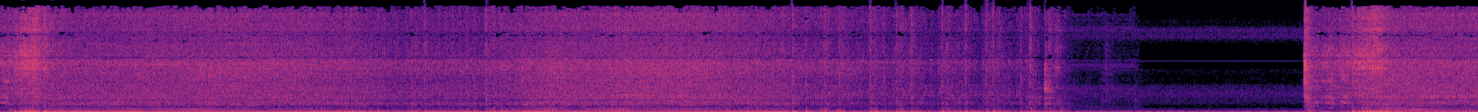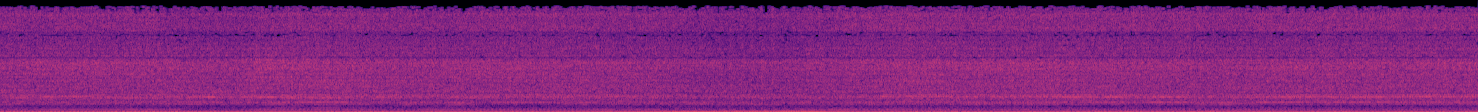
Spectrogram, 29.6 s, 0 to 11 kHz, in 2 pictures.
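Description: BMW N13 1.6-litre turbo four-cylinder heard at the exhaust on a cold start. It catches and runs unevenly for about ten seconds, stops, then starts again a few seconds later and keeps running steadily. The hard cold starting comes from a faulty coolant temperature sensor that reads the cold engine as already warm, which throws off the ECU's fuel mixture.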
